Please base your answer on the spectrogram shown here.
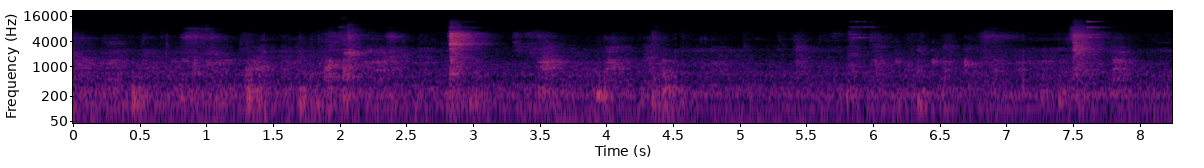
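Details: Yogi the Chihuahua, described as having attitude, fighting with an Airedale: scattered soft growls and snarling bursts among rustling and light thumps, with a sharper yelp-like burst near the middle.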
